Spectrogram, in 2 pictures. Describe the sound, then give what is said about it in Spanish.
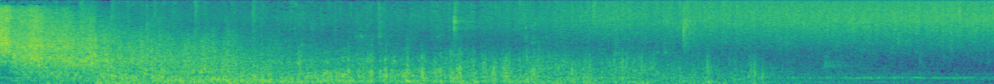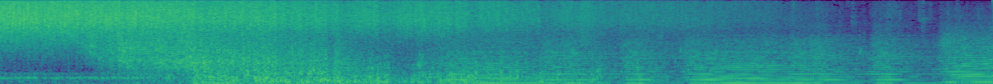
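A heavy thunderstorm: a loud roll of thunder opens over steady rain, fades into a softer hiss, then a second deep rumble rolls in before easing off. “Porque llover, lo que se dice llover, va a llover.”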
